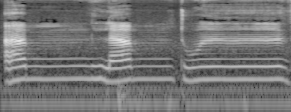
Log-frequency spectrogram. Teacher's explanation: So you can hear I'm just resting on this mim. · Term: idhar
